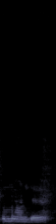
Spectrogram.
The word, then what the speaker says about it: Ramonda: Ramonda. – Okay. Kind of like Zamunda.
